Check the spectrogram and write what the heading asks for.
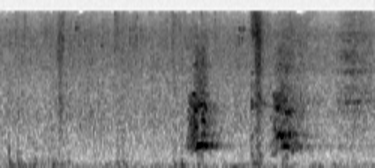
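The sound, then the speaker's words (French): A dog barks twice in quick succession, short sharp yelps at moderate volume over a low background rumble, with no one speaking. “Ah bah enfin Il est où le chien Je l'entends mais je le vois pas.”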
